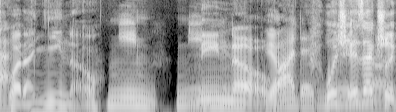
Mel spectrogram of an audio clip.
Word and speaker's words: Guadagnino: Anyway, I used to say Guadagnino, but it's Guadagnino.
